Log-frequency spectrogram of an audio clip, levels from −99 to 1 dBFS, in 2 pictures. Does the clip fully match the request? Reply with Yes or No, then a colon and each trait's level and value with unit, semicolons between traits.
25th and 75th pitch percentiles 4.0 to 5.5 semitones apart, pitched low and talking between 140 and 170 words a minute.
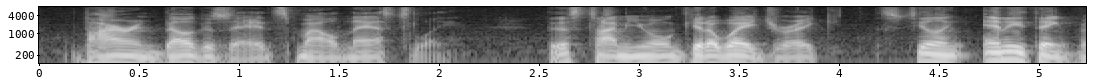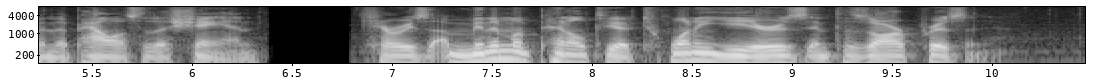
No: narrow, 2.6 semitones; very low, 95 Hz; average, 165 wpm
